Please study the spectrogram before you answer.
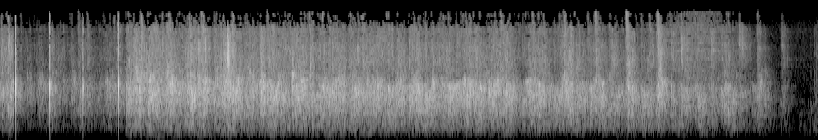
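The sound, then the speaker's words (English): Audience applause welcoming a lecture speaker: a few isolated claps, then sustained, dense clapping from a crowd that holds steady and fades out near the end. “So without further ado, please join me in giving a warm welcome to Dr. Oliver Crisp.”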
